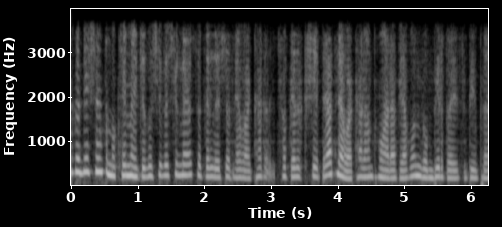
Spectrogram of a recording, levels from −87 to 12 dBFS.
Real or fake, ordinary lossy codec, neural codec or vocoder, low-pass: fake; none; codec, 16 kHz, 1.1 kbps, Voila-Tokenizer; 3.6 kHz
